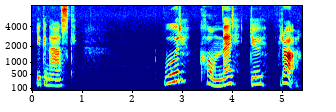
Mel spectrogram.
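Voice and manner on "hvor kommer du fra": very slow, one word at a time; slow teaching model. Shown as a demonstration. Teacher showing how to ask where someone's from, slow demonstration. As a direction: separate each word for learners to copy.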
